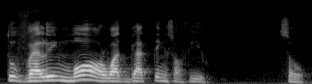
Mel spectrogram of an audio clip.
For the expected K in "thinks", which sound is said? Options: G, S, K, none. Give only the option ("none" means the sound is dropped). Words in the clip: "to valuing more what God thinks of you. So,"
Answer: none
